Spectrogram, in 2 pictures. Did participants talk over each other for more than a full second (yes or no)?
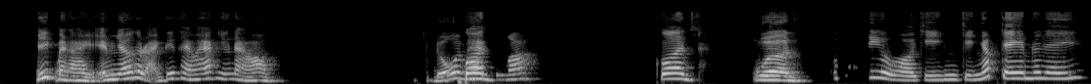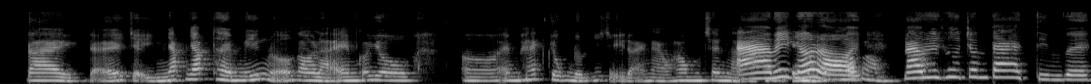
yes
